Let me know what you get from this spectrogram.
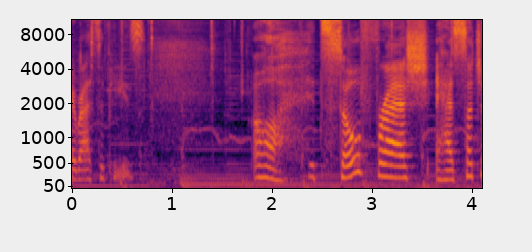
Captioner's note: inhales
